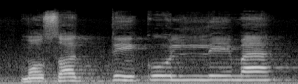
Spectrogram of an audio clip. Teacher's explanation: bila bertemu huruf lam atau ra masuk dalam rumah lam atau ra tu asal musaddiqun jadi musaddiqul lima. Tu dimasuk lalu sebab tu tasydid atas lam. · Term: idgham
